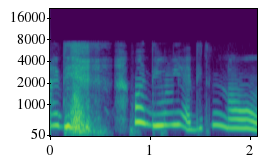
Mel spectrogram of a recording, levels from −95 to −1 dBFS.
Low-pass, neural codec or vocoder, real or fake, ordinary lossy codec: 7.2 kHz; none; real; Opus, 64 kbps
